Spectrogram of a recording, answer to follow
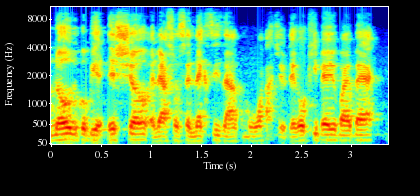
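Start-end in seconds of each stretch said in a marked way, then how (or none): none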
